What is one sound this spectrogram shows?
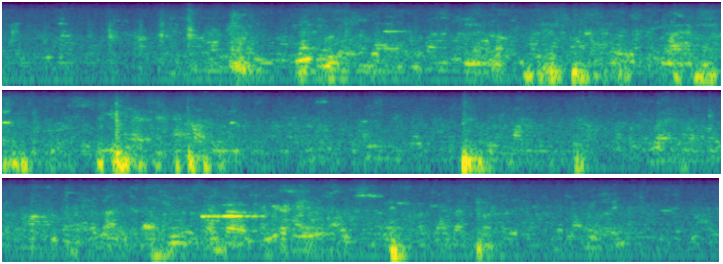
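A man speaks into a microphone in a large room, heard through loudspeakers.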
